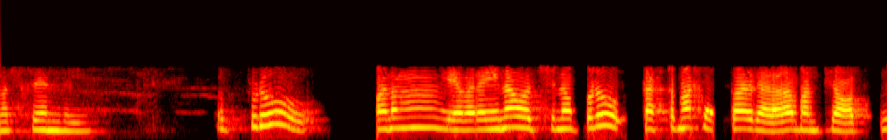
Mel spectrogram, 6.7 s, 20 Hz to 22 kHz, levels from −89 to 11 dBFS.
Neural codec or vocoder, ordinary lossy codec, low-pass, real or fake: codec, 16 kHz in and 24 kHz out, 2.2 kbps, FireRedTTS-2 codec; none; 3.6 kHz; fake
